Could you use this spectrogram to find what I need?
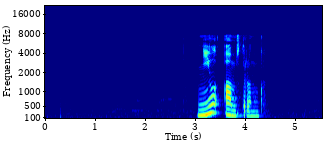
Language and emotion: Russian, neutral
